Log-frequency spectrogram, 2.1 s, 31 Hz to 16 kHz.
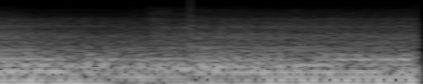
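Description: A loaded farm truck cruises along the interstate near its 98,000-pound legal limit, a steady low engine and road rumble holding constant throughout without talk.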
